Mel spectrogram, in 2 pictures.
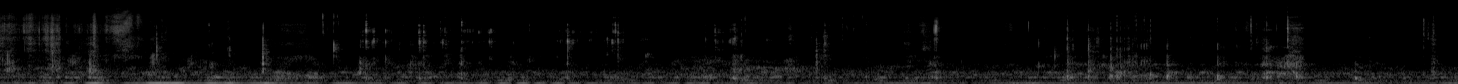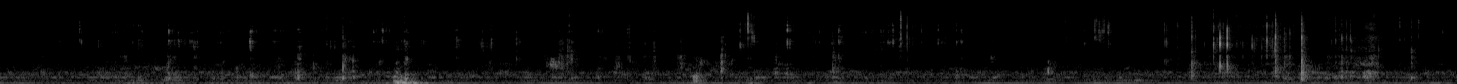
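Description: Close-miked chewing of a grilled chicken club sandwich: a steady run of moist clicks and smacks with small crunches. Near the end comes a fresh bite.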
